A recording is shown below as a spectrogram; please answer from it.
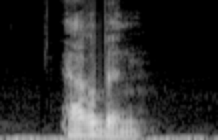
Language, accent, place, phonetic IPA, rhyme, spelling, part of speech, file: German, Germany, Berlin, [ˈɛʁbɪn], -ɛʁbɪn, Erbin, noun, De-Erbin.ogg
- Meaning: heiress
